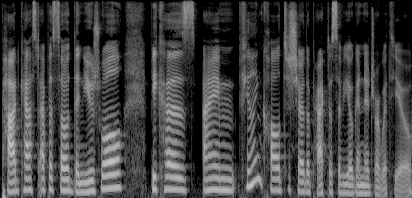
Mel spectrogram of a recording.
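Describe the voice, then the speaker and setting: A woman speaks at medium pitch with lively intonation and big swings in loudness. The recording is very clean, with a silent background. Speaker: podcast host and meditation guide. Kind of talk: yoga nidra guided meditation. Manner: slow, calm, soothing, with long pauses.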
